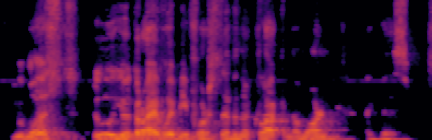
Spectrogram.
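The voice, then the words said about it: Put-on Russian accent. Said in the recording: “Sorry, that was a Russian accent.”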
